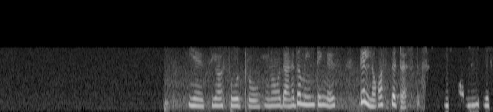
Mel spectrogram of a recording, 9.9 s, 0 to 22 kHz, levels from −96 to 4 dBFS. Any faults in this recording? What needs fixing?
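From 8.51 s to the end, the speech sinks by as much as around 30 dB, likely speech suppressed in double talk: the echo canceller turned the talker down along with the far-end echo. The waveform envelope collapses, and the spectrogram thins below the 4 kHz ceiling of the G.711 A-law path. Tuning double-talk detection so near-end speech is not suppressed would prevent this.

Short bursts of the other side's voice leak through at 9.37 s and 9.73 s, each about 50 to 60 ms and about 35 dB below the speech. The echo canceller likely did not fully remove the loudspeaker signal. They show as faint, isolated patches on the spectrogram. Better echo-path adaptation or a headset would stop the leakage.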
